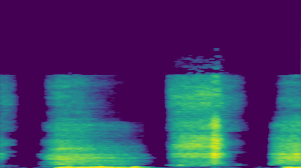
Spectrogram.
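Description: Deep, forceful breaths are drawn and released during a breathwork exercise. Loud, rushing airflow comes in long cycles with brief silent gaps between them, and no talk.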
